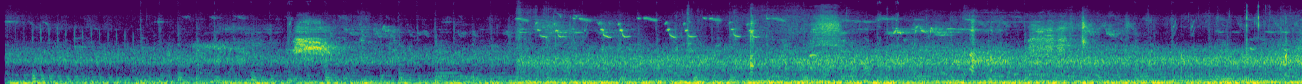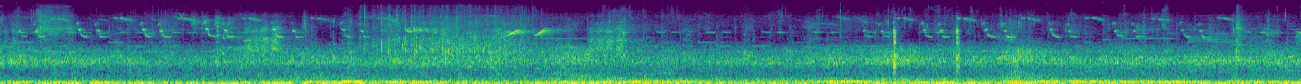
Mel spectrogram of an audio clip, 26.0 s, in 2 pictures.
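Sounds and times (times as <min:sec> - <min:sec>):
high bird chirps: 0:00.1 - 0:26.0
harsh bird call: 0:01.5 - 0:11.4.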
